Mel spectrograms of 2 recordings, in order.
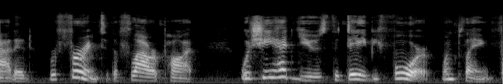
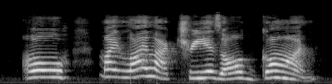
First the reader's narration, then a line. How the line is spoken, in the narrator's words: cried the little boy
